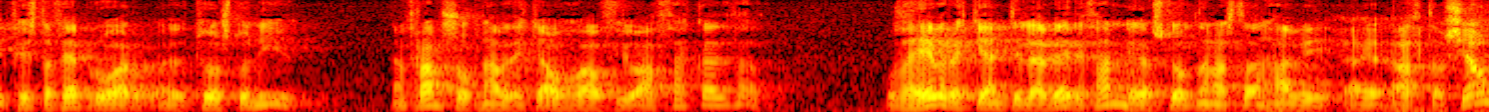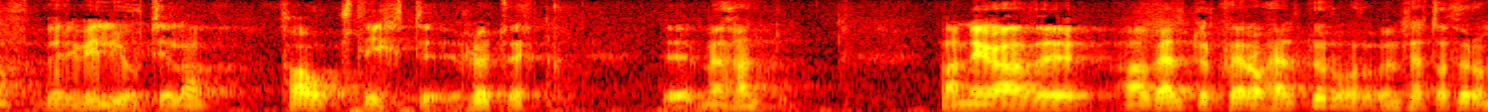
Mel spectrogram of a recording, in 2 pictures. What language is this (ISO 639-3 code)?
isl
